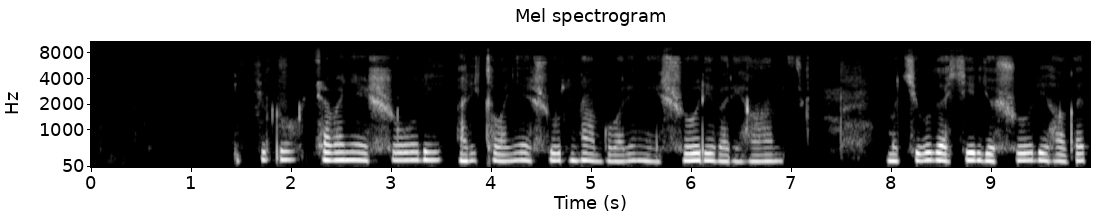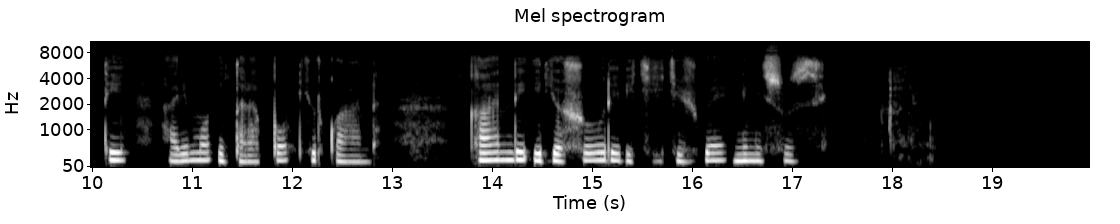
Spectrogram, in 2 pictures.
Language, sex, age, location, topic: Kinyarwanda, female, 18-24, Huye, education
